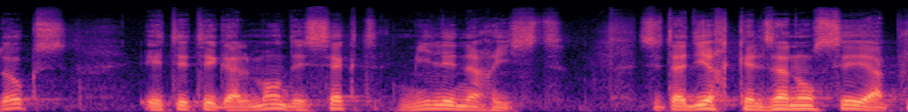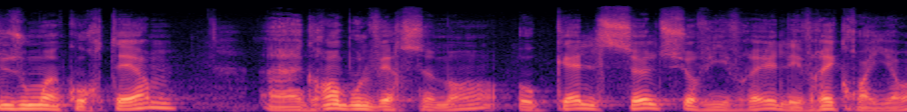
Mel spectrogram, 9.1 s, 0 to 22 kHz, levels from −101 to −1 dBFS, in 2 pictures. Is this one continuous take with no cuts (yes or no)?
yes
